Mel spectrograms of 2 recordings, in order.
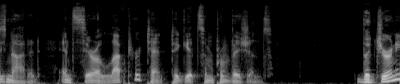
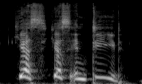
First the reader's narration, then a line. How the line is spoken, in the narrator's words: John said while laughing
